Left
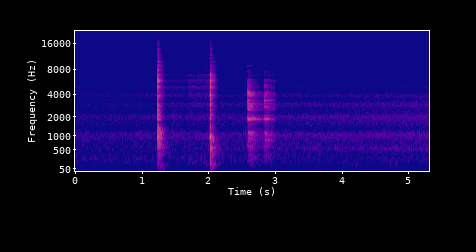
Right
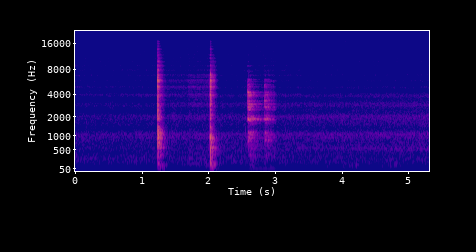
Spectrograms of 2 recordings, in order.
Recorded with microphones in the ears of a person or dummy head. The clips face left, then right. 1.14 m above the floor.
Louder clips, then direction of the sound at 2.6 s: Left 1 dB; 65° left (ahead or behind).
